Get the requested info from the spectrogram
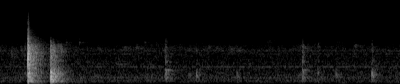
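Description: Two sharp knocks about a quarter second apart, then a few light clicks and taps: a screwdriver and hands against the Wanhao Duplicator i3's sheet-metal controller case while its bottom panel is worked loose.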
